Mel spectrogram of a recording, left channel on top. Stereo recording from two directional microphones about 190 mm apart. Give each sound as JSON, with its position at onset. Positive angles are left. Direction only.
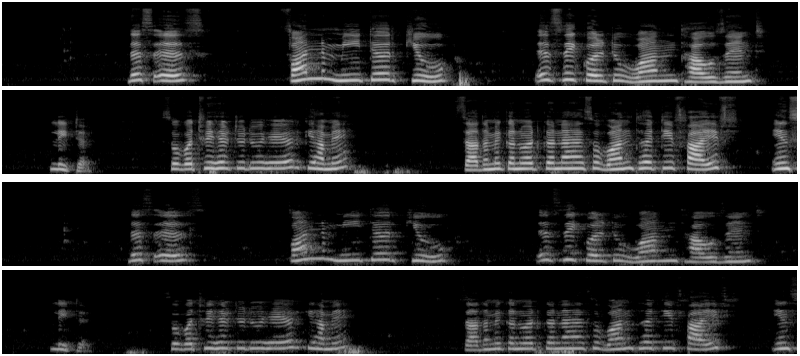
{"t": 1.3, "sound": "speech", "side_deg": 55}
{"t": 2.8, "sound": "a woman's voice", "side_deg": 55}
{"t": 12.5, "sound": "speech", "side_deg": 55}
